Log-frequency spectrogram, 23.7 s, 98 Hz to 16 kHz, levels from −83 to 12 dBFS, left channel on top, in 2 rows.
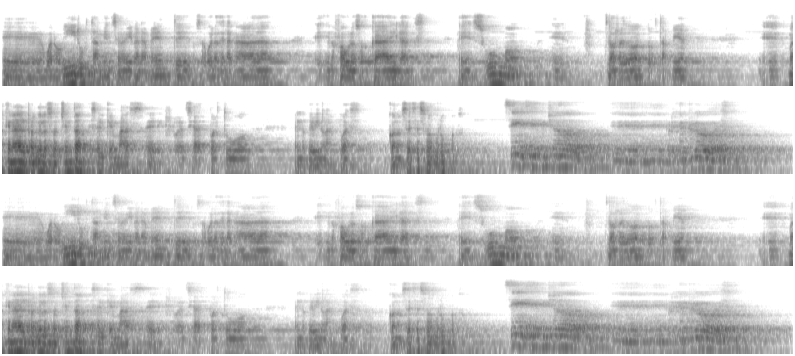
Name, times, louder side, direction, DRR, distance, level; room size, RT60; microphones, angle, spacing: voice 1, 0.0-4.1 4.7-6.3 6.9-7.8 8.2-8.5 9.1-10.3 11.4-15.6 16.3-17.2 17.7-18.7, left 2 dB, 60° left, 11 dB, 0.7 m, -30 dB
voice 2, 19.4-20.7 21.0-22.8, equal, 35° left, -5 dB, 3.5 m, -33 dB
13.5 x 12.0 x 5.1 m, 2.4 s
head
